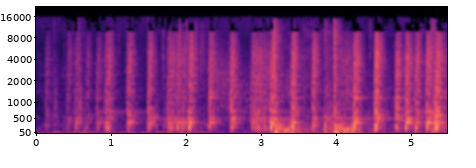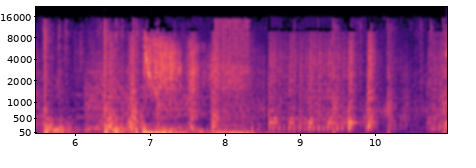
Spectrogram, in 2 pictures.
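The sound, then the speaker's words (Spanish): Heavy cannon blasts mixed with rapid rifle gunfire, a dense, chaotic barrage of loud booms and cracking shots that rolls on without pause, from men in Confederate and Union uniforms shooting at each other at point-blank range about 50 metres from a motel window. “Tras un reparador sueño, se despertó sobresaltado por el ruido de un cañonazo y después otro.”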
